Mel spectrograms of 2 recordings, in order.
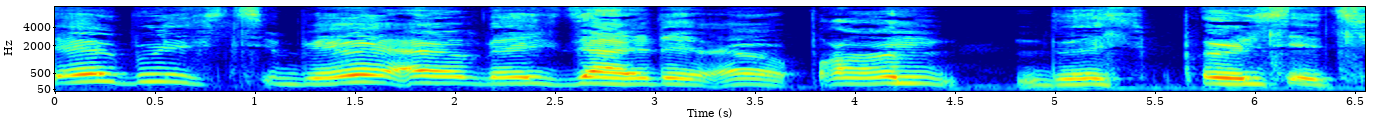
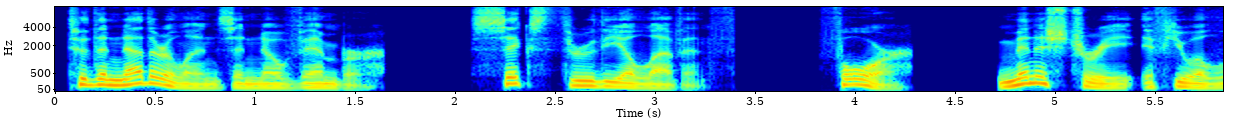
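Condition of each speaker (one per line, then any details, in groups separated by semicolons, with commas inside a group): Cerebral palsy; knees cave, unpredictable body movements
No condition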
